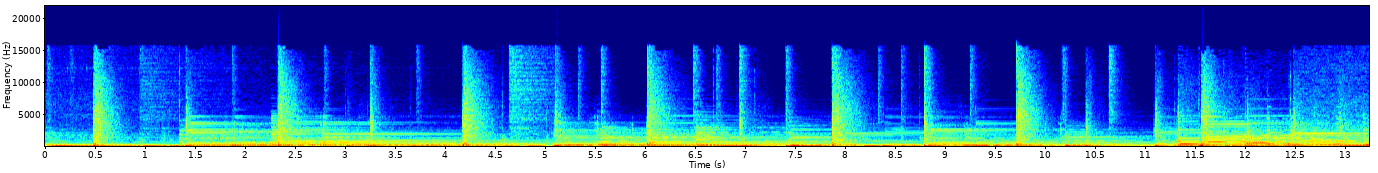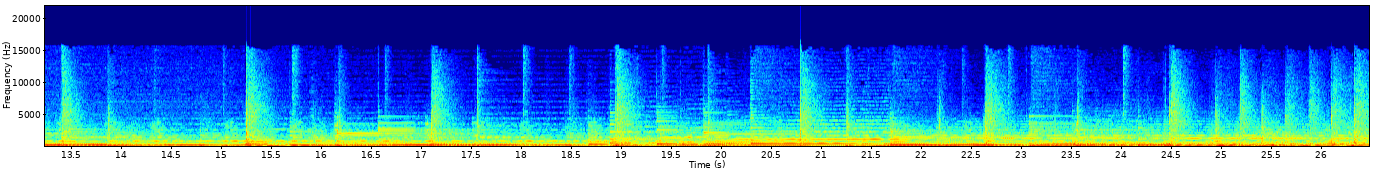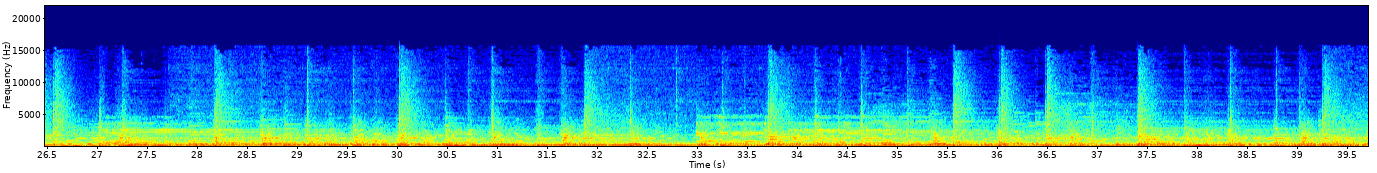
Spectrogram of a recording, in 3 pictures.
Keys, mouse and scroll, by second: 0.3 `, 3.4-4.9 drag, 6.4 click, 8.8 `, 11.4 click, 12.1-12.4 scroll down 1, 13.7 click, 15.1-19.0 drag, 22.4-23.8 drag, 26.2-29.7 drag, 30.2 scroll up 1, 30.6 `, 32.6 click, 35.5 scroll down 1, 35.7 `, 37.6 scroll up 1, 37.7 `, 38.3 click.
